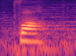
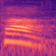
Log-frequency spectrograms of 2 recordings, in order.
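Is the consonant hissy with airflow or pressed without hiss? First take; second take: pressed; hissy. First: The f is pressed hard with no hiss. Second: The f is light with a free hiss. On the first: The speaker calls it wrong. "kalau terlalu tekan itu hurufnya kesannya jahar, yaitu uh, tidak ada desisnya" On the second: The speaker calls it right. "berdesisnya lepas, suaranya tidak tertahan"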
